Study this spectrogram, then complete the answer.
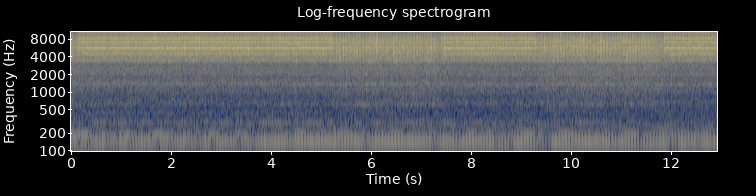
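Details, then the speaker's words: Ducati motorcycle (production number 725) on stock exhaust at idle: loud, steady rumble with a light dry rattle, the characteristic Ducati dry clutch chatter, sound changing when clutch lever is pulled; normal, nothing wrong. "Dan bisa kalian dengar juga suara koplingnya itu ciri khas dry clutch-nya Ducati, teman-teman. Jadi ketika ditarik koplingnya suaranya akan berbeda."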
